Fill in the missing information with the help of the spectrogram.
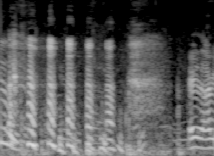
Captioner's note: laughter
